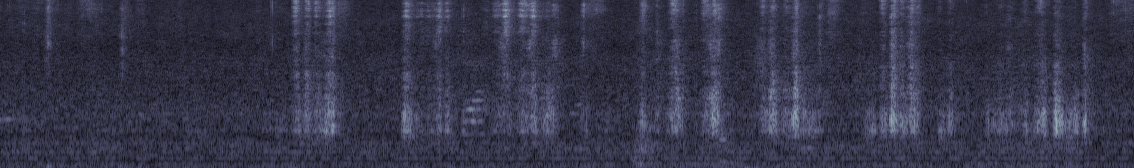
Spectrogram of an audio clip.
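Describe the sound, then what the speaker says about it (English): A pen writes on paper, close and quiet scratching in short irregular strokes with brief pauses between them. "On the paper, you are going to write your wish that you want to come true."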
